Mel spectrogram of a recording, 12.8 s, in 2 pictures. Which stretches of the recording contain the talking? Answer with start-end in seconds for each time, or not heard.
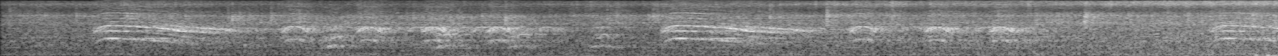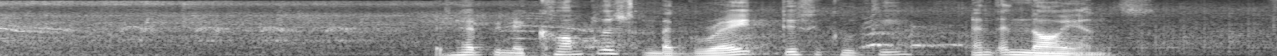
8.6-12.0.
